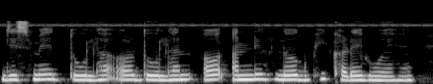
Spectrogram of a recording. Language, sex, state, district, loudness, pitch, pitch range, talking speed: Hindi, female, Uttar Pradesh, Lucknow, -12 LUFS, 215 Hz, 205-225 Hz, 150 wpm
